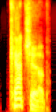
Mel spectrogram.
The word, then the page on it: catchup: British English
